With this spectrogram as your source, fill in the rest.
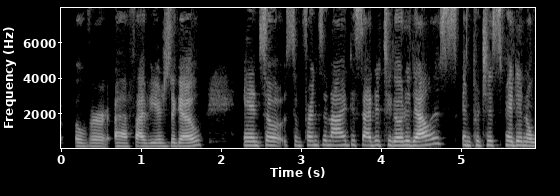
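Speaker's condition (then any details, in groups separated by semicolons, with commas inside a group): No condition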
